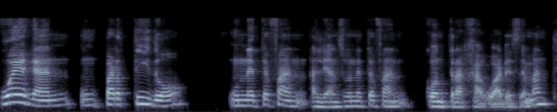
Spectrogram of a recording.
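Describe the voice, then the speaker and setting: A man's unremarkable speaking voice, fairly high in pitch, with lively intonation. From northern Mexico, Tamaulipas. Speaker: sports business executive. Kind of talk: interview.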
